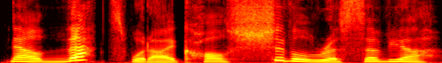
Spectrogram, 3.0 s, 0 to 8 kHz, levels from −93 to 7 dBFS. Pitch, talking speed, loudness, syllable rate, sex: 230 Hz, 165 wpm, -18 LUFS, 4.1 syllables/s, female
